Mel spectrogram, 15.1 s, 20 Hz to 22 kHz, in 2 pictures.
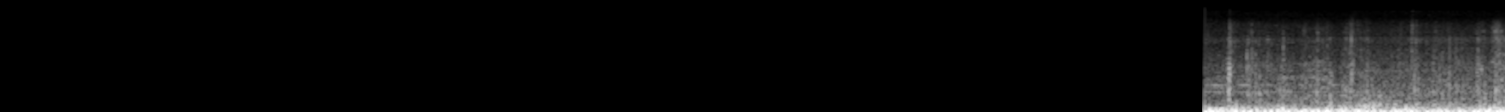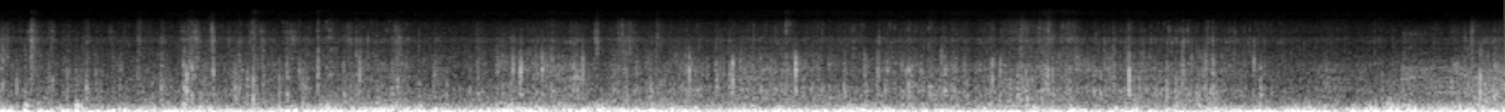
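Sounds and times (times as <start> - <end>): bike chain and frame clatter: 6.0 - 15.0
tyres on dirt: 6.0 - 15.0
wind rumble on microphone: 6.0 - 15.0.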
